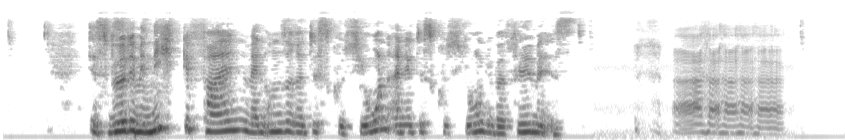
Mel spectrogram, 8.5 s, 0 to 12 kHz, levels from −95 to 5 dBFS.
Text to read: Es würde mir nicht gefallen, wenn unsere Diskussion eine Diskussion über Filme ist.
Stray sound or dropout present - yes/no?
yes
